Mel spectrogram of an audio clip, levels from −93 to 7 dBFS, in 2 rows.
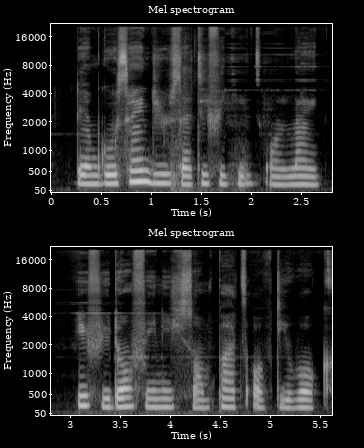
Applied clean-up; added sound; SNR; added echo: neural mask model DeepFilterNet 3.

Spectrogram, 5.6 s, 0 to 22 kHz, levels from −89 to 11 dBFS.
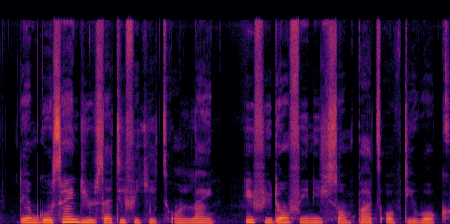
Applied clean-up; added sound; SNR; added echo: none; none; none; none.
